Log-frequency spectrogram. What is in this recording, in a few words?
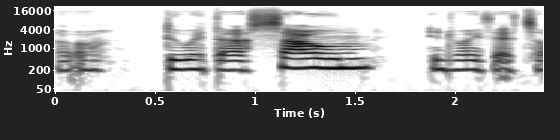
"sawm", Welsh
